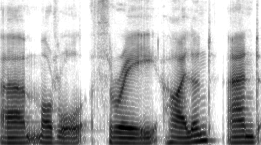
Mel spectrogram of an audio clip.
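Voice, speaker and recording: A man speaks over a quiet background. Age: 60s. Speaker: travel vlogger. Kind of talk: casual chat. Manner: halting.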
